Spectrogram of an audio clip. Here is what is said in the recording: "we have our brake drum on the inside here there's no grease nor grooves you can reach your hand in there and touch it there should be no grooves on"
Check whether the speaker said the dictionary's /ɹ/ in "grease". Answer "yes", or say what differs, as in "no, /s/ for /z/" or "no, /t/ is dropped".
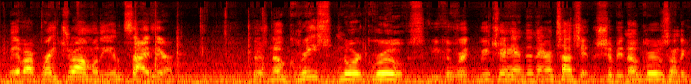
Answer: yes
